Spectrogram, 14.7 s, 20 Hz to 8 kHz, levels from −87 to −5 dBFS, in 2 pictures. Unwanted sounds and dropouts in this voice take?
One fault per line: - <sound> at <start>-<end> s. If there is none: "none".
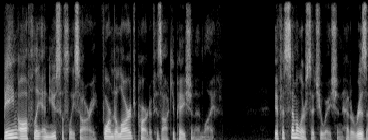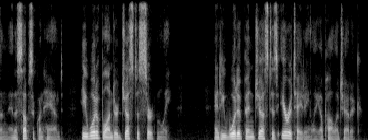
none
